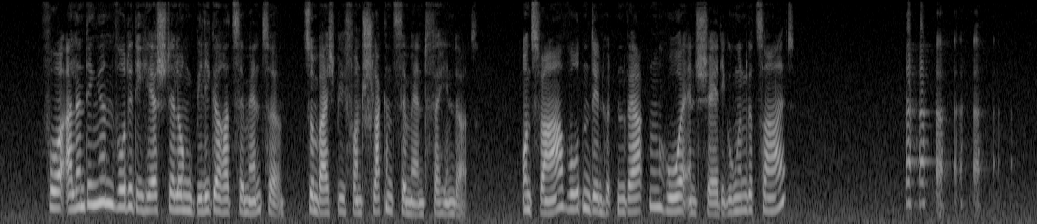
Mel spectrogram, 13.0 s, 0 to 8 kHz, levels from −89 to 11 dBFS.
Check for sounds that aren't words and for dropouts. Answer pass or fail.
fail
